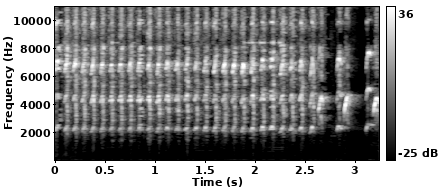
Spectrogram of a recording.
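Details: Rapid-fire 'tembakan' roll from a long-tailed shrike, a dense series of harsh, scratchy high notes pulsing steadily, ending in a few sharper rising chips.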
